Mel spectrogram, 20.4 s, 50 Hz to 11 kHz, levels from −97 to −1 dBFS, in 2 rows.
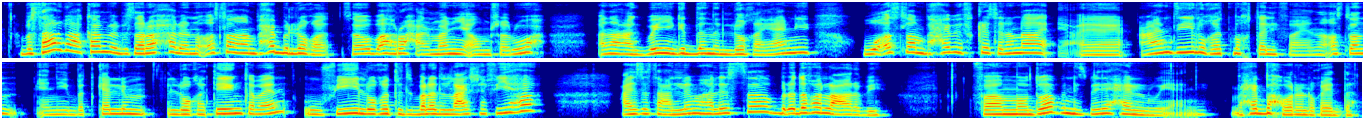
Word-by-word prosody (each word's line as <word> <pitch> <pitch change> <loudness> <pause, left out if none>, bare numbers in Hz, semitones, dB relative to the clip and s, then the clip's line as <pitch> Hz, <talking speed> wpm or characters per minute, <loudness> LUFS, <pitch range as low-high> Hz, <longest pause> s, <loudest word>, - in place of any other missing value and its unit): بس 235 +6 +1
هارجع 395 +1 +5
أكمل 330 -3 +1
بصراحة 250 +6 +2
لأنه 235 -4 -2
أصلًا 295 +3 -1
أنا 255 - +2
باحب 275 +3 +1
اللغة 235 -7 0
سواء 230 +2 -2
بقى 240 +1 +3
هاروح 245 +1 -1
ألمانيا 220 +2 -1
أو 195 - -4
مش 200 0 -7
هاروح 245 +9 -2 0.4
أنا 235 +2 0
عجباني 225 +4 +2
جدًا 240 0 +1
اللغة 210 -1 -2
يعني، 255 +9 -2 0.4
وأصلًا 280 +6 +1
باحب 290 +4 -2
فكرة 275 -2 -4
إن - - -3
أنا 270 0 +2 0.2
آآ 190 0 -5
عندي 290 +8 +2
لغات 240 -4 -1
مختلفة 215 -5 -5
يعني 185 +1 -11
أنا 205 - -7
أصلًا 245 +1 -3
يعني 200 +1 -7
باتكلم 225 +2 -2
لُّغتين 205 +4 +2
كمان 245 +6 -1 0.3
في 235 +6 +2
لغة 235 -1 +2
البلد 220 +2 +2
اللي 210 -1 +2
عايشة 225 +3 +2
فيها 295 +11 +1 0.6
عايزة 225 +2 0
اتعلمها 230 +3 0
لسّة، 265 +7 +1
بالإضافة 275 +1 +3
للعربي 195 -6 +2 0.6
فالموضوع 210 +4 +4
بالنسبة 235 -7 0
لي 245 +2 +2
حلو 200 -7 -1
يعني 200 +4 -11
باحب 245 +1 +1
حوار 195 -4 0
اللغات 180 -3 -2
ده 175 +1 -10
235 Hz, 170 wpm, -25 LUFS, 205-255 Hz, 0.6 s, هارجع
